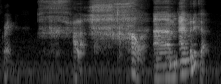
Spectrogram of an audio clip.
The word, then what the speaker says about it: challah: I get to correct your pronunciation. Oh, perfect! It's challah. Challah. You need that guttural Right.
